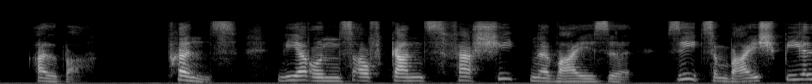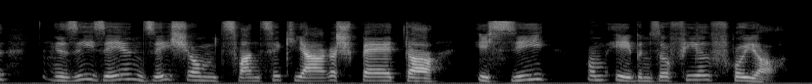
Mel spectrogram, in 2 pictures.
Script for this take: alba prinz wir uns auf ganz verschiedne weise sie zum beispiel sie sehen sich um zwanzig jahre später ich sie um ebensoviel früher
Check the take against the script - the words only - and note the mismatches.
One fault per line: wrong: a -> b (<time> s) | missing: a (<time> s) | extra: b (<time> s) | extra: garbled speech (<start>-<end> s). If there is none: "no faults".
no faults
